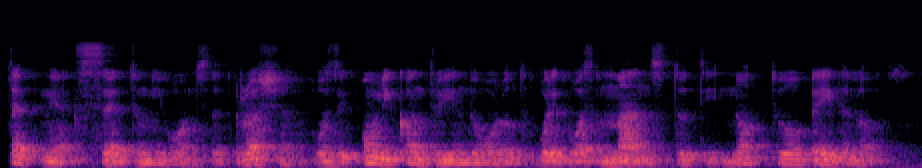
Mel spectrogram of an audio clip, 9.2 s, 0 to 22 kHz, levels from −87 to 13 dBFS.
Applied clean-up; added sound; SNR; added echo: none; none; none; reverberation time 0.8 s.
